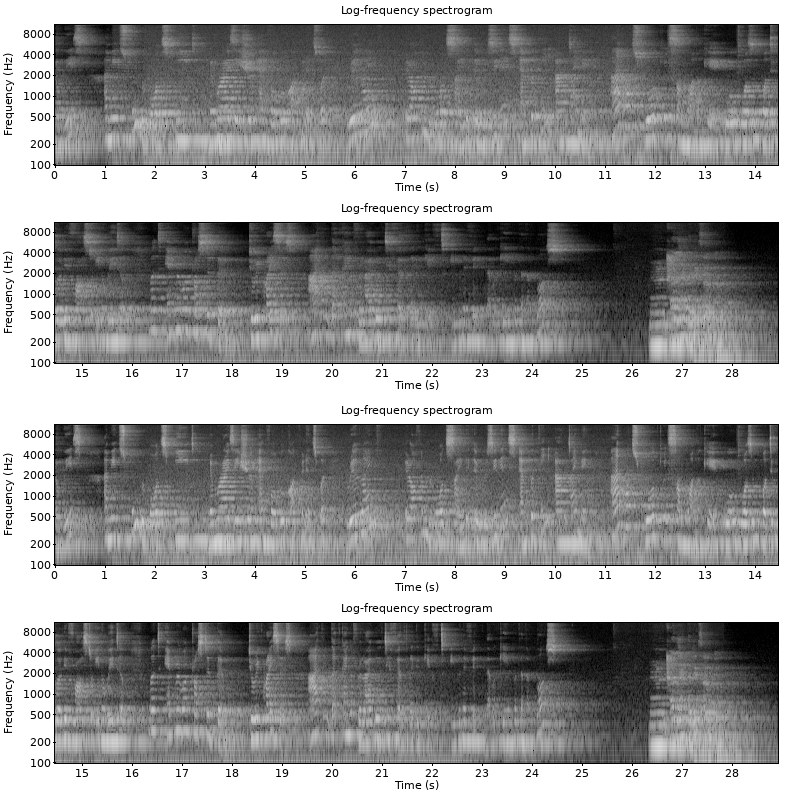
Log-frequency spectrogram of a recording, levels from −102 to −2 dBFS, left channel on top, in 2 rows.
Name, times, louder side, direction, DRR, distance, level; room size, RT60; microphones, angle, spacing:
voice 1, 0.0-5.5 5.8-6.5 7.0-10.8 11.1-18.0 18.3-19.2 19.5-24.5, right 2 dB, 90° right, 3 dB, 1.1 m, -32 dB
sound 1, 1.1-6.3, equal, 45° left, 1.5 m, -48 dB
sound 2, 1.8-11.8, equal, 85° left, 2.1 m, -41 dB
sound 3, 11.2-22.7, equal, 10° right, 1.5 m, -47 dB
voice 2, 26.3-27.9, right 1 dB, 45° right, -3 dB, 1.7 m, -30 dB
9.7 x 6.4 x 5.8 m, 2.7 s
head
